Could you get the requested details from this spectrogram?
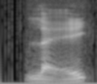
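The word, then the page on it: lei: tone 3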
